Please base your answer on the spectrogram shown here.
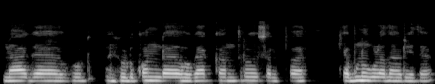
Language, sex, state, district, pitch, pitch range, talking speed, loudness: Kannada, male, Karnataka, Dharwad, 165 Hz, 165-170 Hz, 125 wpm, -18 LUFS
